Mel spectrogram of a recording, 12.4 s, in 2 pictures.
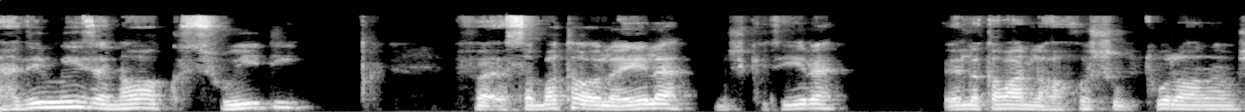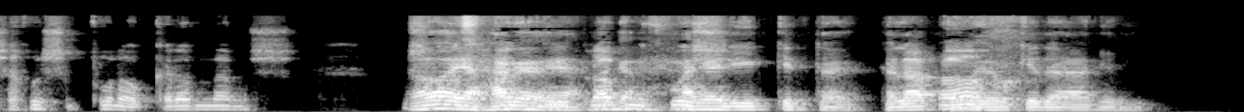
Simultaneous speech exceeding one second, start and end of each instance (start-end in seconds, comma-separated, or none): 8.3-10.0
